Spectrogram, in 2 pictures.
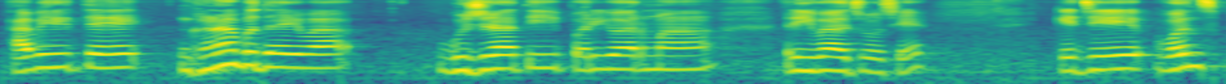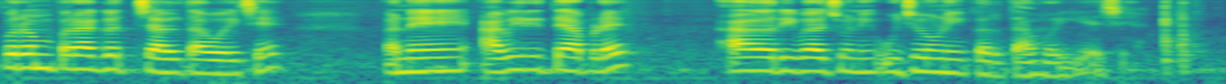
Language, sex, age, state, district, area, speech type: Gujarati, female, 30-45, Gujarat, Surat, urban, spontaneous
